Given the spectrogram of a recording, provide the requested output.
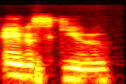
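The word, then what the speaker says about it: aebleskiver: able there we go a looks like able SK but it's aisu that's how I always heard it said I I believe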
